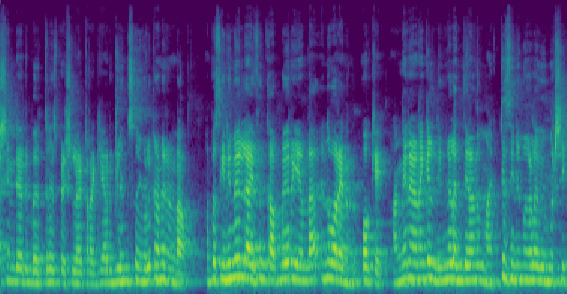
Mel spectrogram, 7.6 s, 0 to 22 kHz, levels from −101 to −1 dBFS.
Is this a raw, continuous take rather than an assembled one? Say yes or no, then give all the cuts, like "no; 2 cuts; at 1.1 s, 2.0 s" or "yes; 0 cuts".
no; 1 cut; at 2.6 s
